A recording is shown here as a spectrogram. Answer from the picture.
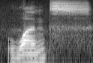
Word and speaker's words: once: I go to Morocco about once, una vez, once, como el número 1, one, con un sonido de S al final, once. Se escribe 11, se pronuncia como 1 más un S, once.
